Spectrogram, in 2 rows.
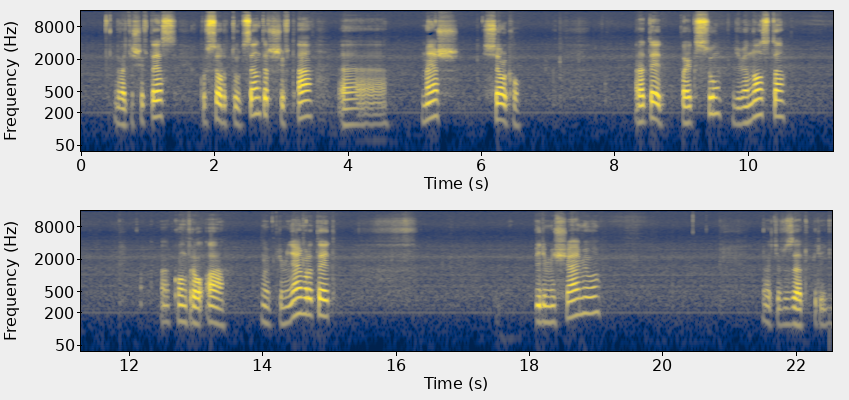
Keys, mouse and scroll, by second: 0.7 shift+s, 3.1 shift+a, 8.2 r, 13.0 ctrl+a, 16.6 click, 20.5 middle click, 21.3 z.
